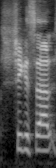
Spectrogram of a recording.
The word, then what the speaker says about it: Shigesato: Shigesato.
